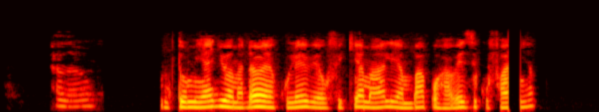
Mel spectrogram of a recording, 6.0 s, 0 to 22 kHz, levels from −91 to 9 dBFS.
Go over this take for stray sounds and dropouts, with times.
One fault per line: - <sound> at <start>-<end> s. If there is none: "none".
- cough at 0.5-1.0 s
- dropout at 5.1-5.2 s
